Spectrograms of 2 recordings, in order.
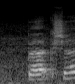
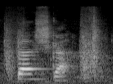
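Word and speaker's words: Bershka: love it from Burkshire Burkshire is that how you say it no it's berska bur it's from berska um and it's got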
